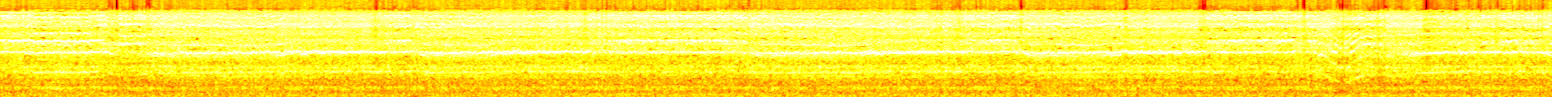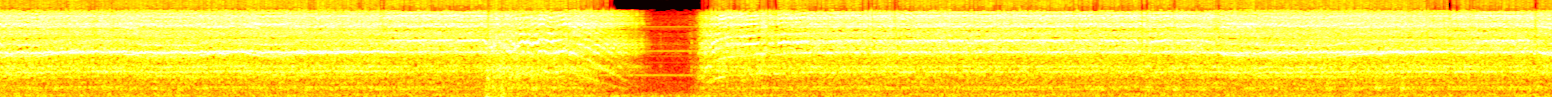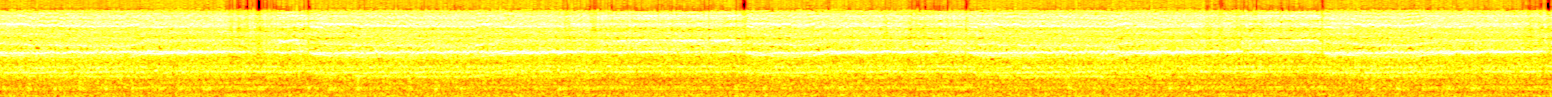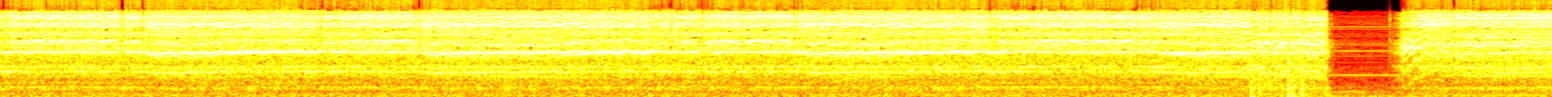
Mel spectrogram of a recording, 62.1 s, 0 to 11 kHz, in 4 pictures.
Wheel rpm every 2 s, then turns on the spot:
220, 220, 230, 230, 230, 220, 200, 220, 220, 230, 160, 140, 230, 230, 220, 220, 230, 210, 230, 220, 230, 230, 220, 230, 230, 220, 230, 220, 230, 190, 110.
none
